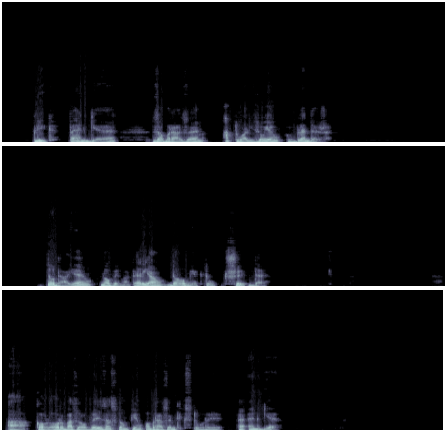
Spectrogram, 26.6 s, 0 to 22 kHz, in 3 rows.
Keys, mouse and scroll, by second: 13.2 click, 18.2-20.3 drag, 24.5-25.9 drag.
